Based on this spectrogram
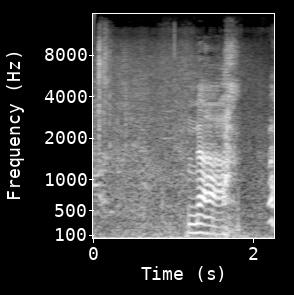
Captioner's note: chuckles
